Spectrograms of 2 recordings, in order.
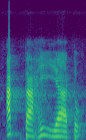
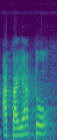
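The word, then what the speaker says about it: التحيات: sah tahiyatnya enggak sah harusnya attahiyatu jangan attayyatu atayatu Apaan itu mana kecil omongannya attayatu mu ya attahiyatu ya Ada penekanan sedikit watasdidu dan tasjidnya pada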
